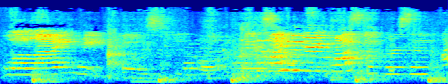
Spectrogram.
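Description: Stage singing from a musical-theatre number: voices holding and bending sung notes over a band, with a steady low drum beat.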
